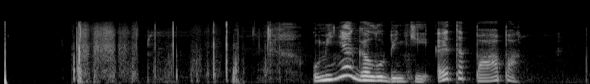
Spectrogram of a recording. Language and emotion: Russian, positive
